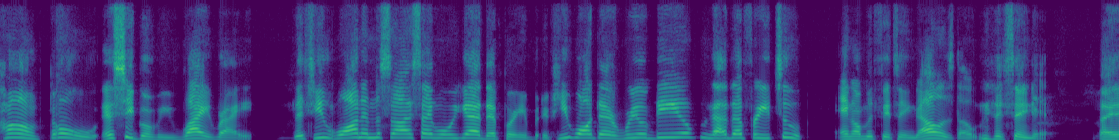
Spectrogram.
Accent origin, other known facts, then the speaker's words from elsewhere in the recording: Cleveland, Ohio, United States; Well, I'm like, I'm from Cleveland, bro.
